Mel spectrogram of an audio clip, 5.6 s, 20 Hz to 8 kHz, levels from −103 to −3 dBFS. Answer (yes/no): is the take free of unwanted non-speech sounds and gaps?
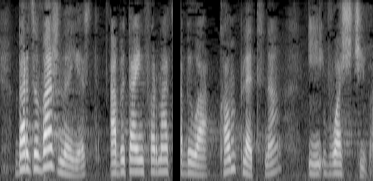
no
